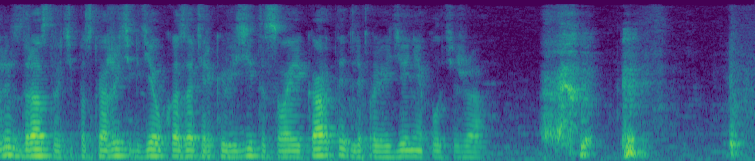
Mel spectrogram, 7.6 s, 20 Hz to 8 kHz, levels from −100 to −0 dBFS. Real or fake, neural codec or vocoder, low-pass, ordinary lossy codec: real; none; 7.2 kHz; MP3, 64 kbps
